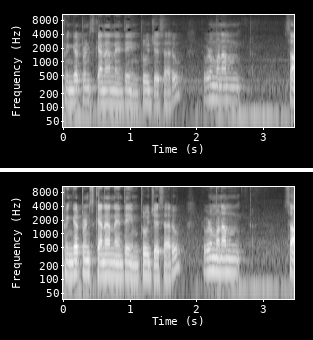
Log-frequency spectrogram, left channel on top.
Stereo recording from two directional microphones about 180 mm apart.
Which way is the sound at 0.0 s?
50° right (ahead or behind).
